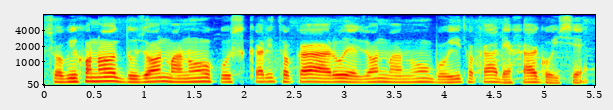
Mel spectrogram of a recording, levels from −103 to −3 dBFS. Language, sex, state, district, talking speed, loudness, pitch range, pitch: Assamese, male, Assam, Kamrup Metropolitan, 130 wpm, -18 LUFS, 135-155 Hz, 145 Hz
